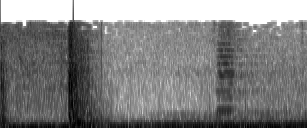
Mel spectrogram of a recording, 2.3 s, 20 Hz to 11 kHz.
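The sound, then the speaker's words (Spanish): A taxi drives through the streets of Madrid, its low engine rumble running steadily throughout, broken by a couple of brief horn toots. “Nos subimos al taxi de Pepe, un hombre que lleva 34 años recorriendo las calles de Madrid al volante.”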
